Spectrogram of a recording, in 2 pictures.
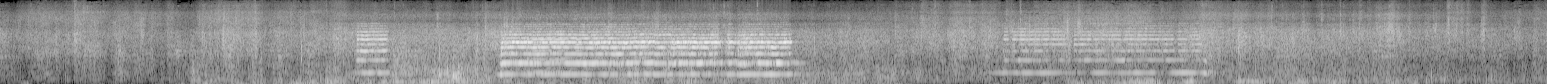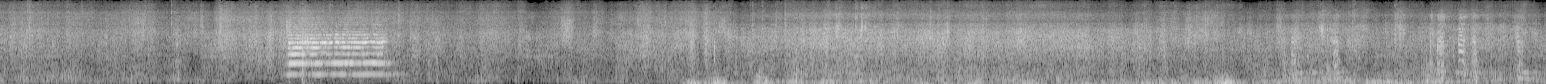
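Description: Mountain-bike disc brakes squealing in a steady, high whistle-like tone while braking on a wet, snowy descent. There are four squeals: a short one about three and a half seconds in, the longest and loudest from five to eight seconds, another from ten to twelve seconds, and a brief one near nineteen seconds. Between them come the rush and rattle of the bike rolling through slush, with wind on the microphone.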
